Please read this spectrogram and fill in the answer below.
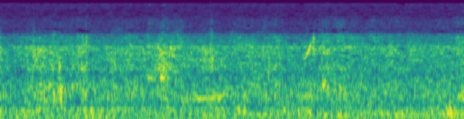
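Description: Faint soft hoof steps and rustling of mares and foals moving about on dry dirt ground.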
